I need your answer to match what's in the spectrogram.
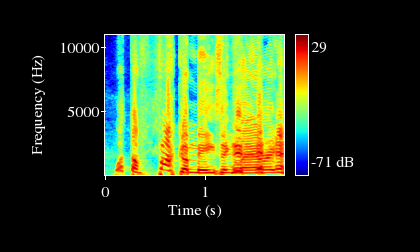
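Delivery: very high, very loud, shrill, drawn-out yell. Retelling a movie scene where he yells at someone: imitating Pee-wee yelling. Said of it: "he's yelling at him going".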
